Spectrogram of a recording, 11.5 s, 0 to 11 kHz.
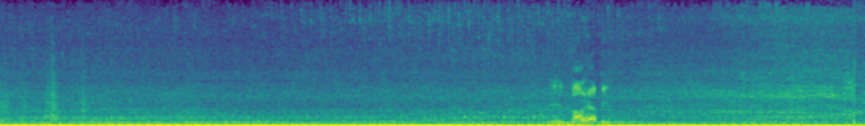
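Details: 1967 Chevy C10 LS-swapped shop truck, just after startup, cold (about 60° temps); uneven lumpy V8 idle stumbling several times a second, plugged injectors from dirty fuel suspected; rough running engine.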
